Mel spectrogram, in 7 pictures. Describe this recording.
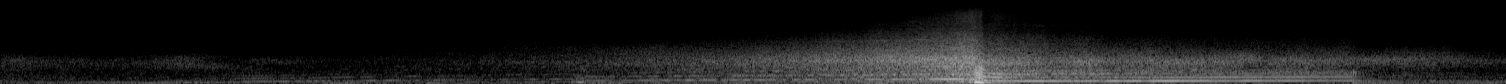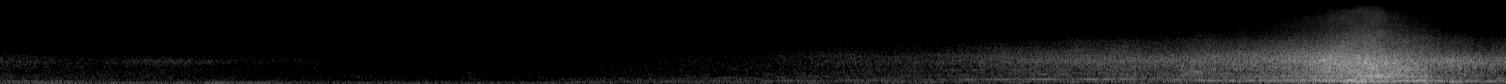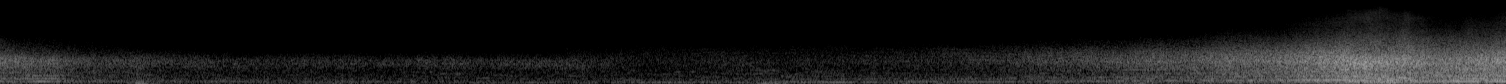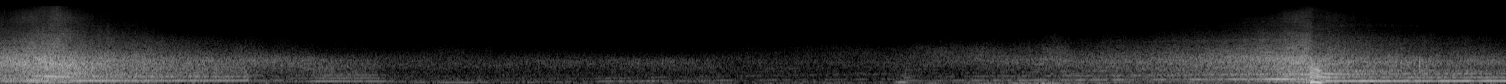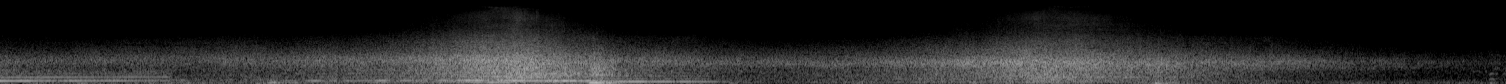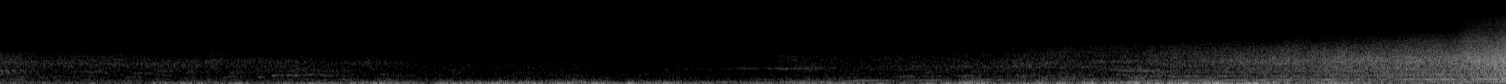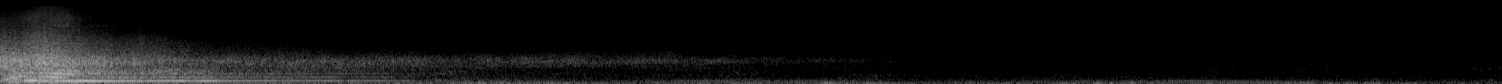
VW Golf GTI Drive By (Zoom H2n M&S)
VW Golf GTI driving by. Recorded with Zoom H2n Midside.
car, race, vw, driving, drive, gti, golf, by, racetrack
